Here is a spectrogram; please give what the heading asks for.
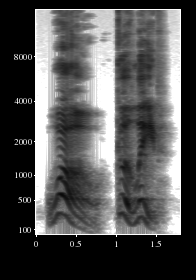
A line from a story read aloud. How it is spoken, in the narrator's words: Marco exclaimed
